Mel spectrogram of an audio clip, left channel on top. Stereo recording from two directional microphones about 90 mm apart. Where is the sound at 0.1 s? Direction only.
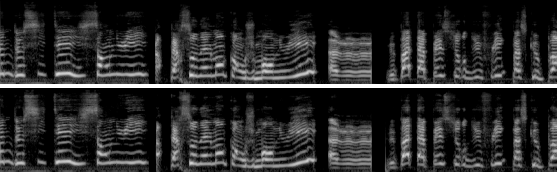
30° left (ahead or behind).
